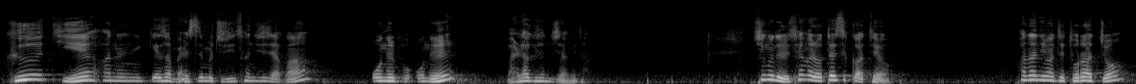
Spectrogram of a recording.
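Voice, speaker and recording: A man's voice: on the high side, mellow. A man giving a sermon to children, asking them questions and answering them himself. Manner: acts out quoted lines of God and the people. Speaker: children's pastor.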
